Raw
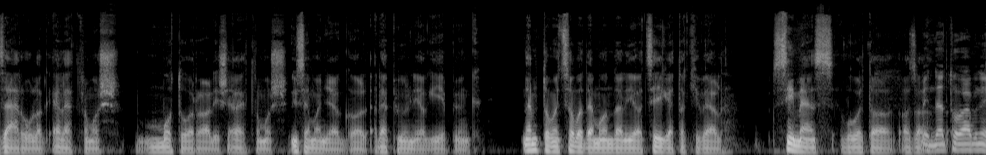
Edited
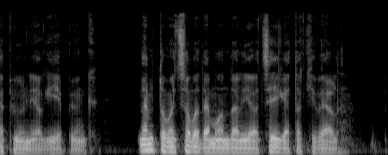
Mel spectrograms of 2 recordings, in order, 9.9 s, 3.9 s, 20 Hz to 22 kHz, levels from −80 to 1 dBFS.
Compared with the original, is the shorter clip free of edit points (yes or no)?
yes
